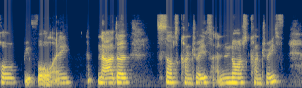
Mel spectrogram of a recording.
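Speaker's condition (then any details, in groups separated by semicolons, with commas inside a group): Cerebral palsy; loss of muscle control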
